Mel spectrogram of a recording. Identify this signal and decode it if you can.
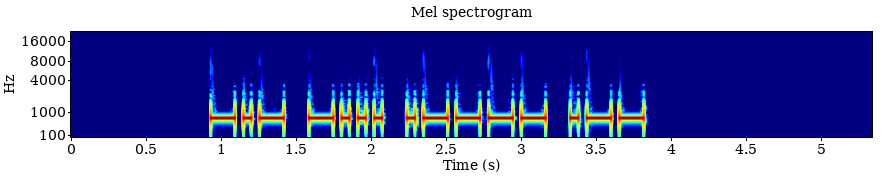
Morse code, heard as a keyed tone, about 22 wpm, 690 Hz. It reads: KB1W
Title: Call Signs Repeated 3x - 22wpm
